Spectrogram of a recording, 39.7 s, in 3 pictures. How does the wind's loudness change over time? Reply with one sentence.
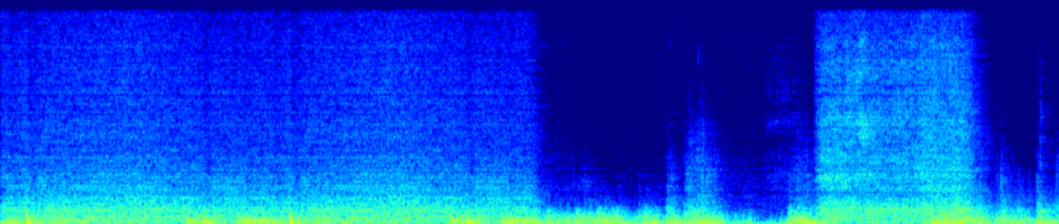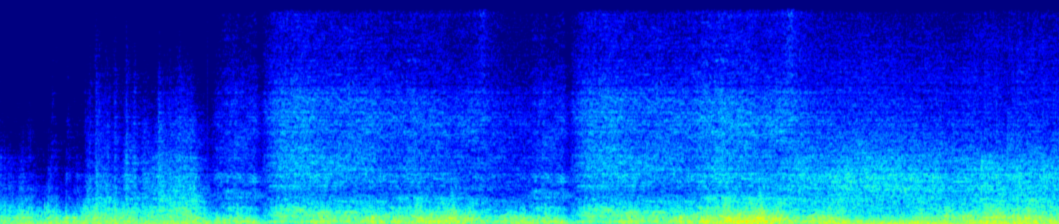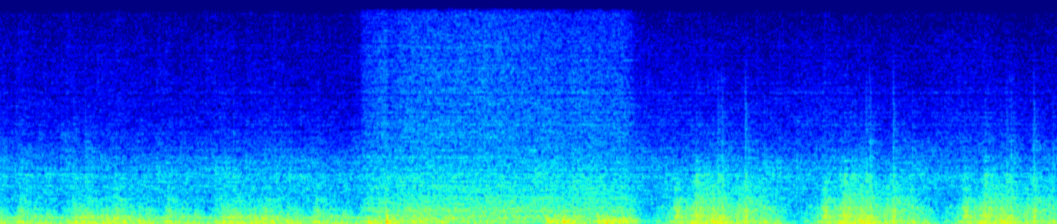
The volume of the wind goes up.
